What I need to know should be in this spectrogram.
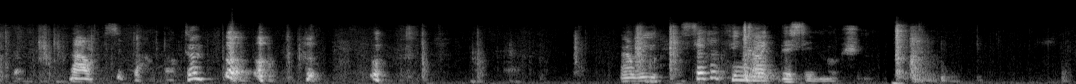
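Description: An elderly man speaks calmly and gravely nearby.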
